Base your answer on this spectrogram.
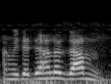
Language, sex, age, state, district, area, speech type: Assamese, female, 45-60, Assam, Sivasagar, rural, spontaneous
